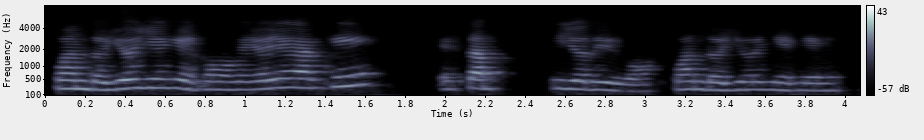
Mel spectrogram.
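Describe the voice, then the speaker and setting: A woman's voice: a little high, steady tone, fairly quick. A woman teaching an English grammar class, patiently explaining and repeating each point in a classroom. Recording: muffled lo-fi recording.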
